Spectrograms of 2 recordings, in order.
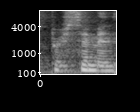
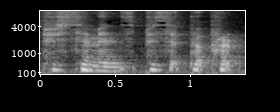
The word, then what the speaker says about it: persimmon: say it's a persimmon persimmons so the easiest way to remember how to say it is to picture richard simmons purring like a cat per simmons i'll cut it open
